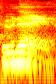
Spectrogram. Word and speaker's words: Pooneh: Pooneh, yeah. Pooneh.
